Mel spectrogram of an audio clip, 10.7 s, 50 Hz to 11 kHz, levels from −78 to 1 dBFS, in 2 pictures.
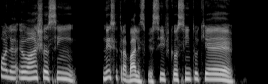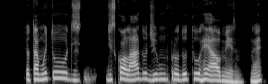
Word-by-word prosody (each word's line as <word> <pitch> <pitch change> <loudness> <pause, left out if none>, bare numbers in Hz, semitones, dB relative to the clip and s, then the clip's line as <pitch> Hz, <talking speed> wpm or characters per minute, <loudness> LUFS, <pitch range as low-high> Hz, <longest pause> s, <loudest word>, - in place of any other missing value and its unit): Olha, 230 -6 -3
eu 210 -1 0
acho, 215 +2 +1
assim, 190 -6 -1 0.5
nesse 220 +3 -3
trabalho 155 -6 +1
específico 125 +9 -4
eu 170 - +2
sinto 185 +2 -2
que 185 +2 -4
é 165 -7 +3 1.2
eu 170 - 0
tá 175 +3 +4
muito 200 +3 0
des 160 -3 -4 0.5
descolado 180 +2 +2
de 160 0 -3
um 175 +1 -2
produto 175 +1 -1
real 155 -3 +4
mesmo, 115 -7 -1
né? 130 +5 +1
175 Hz, 125 wpm, -22 LUFS, 155-190 Hz, 1.2 s, tá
